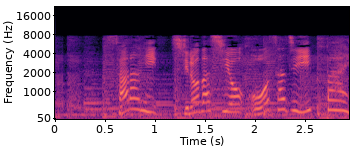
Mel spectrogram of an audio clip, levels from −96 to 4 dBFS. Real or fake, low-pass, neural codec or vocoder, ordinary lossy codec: real; none; none; none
